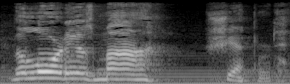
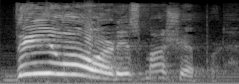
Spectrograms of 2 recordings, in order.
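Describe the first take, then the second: First: The stress falls on the word "shepherd". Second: The stress falls on the word "The".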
